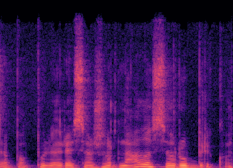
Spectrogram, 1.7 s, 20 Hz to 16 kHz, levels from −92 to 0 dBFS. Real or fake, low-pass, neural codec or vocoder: real; 14.4 kHz; none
